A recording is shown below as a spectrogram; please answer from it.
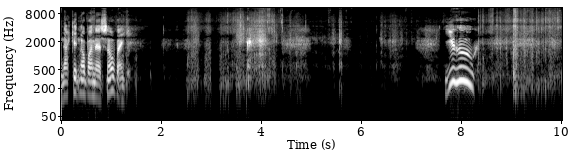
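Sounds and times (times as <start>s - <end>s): crunching and scuffing in snow: 2.4s - 7.0s, 8.3s - 10.0s.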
